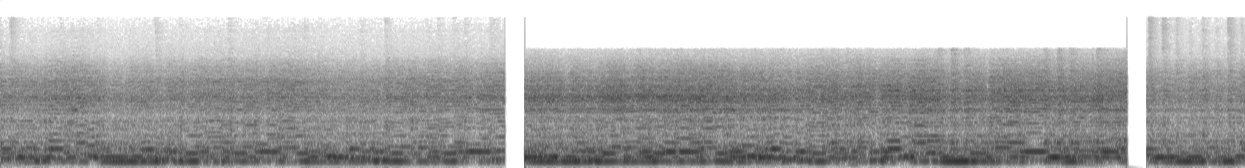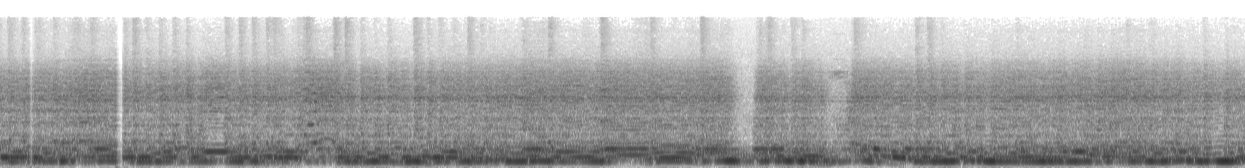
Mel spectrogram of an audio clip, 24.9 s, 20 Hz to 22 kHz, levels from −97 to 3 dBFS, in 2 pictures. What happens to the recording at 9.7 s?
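At 9.7 s you're in the middle of a dull, boxy stretch from 5.04 to 11.46 s. Nothing comes through above 7.6 kHz, the level shifts a few dB, and a faint new noise floor appears, all after a 200 ms gap. It's likely an input switched to a poorer device.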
